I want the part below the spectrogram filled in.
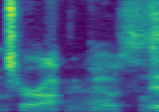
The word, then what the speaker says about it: Terapagos: Anyway, Terapagos is how they pronounce it in the trailer.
